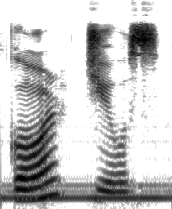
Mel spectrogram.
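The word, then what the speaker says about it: Gorgios: पहले वाला जो जी है उसकी गाफ वाली प्रोनाउंसिएशन है, और दूसरे वाला GIOS, जियोस, गॉर्जियोस।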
